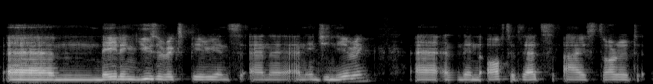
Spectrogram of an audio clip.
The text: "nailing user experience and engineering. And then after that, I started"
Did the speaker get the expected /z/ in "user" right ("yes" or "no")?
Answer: yes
